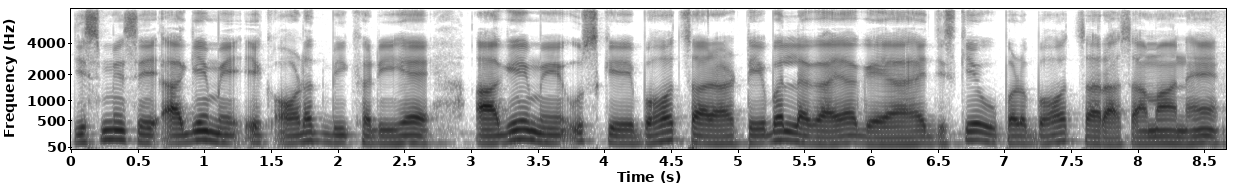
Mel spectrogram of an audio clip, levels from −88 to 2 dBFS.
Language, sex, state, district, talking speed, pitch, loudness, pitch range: Hindi, male, Bihar, West Champaran, 165 wpm, 110 Hz, -17 LUFS, 105-130 Hz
